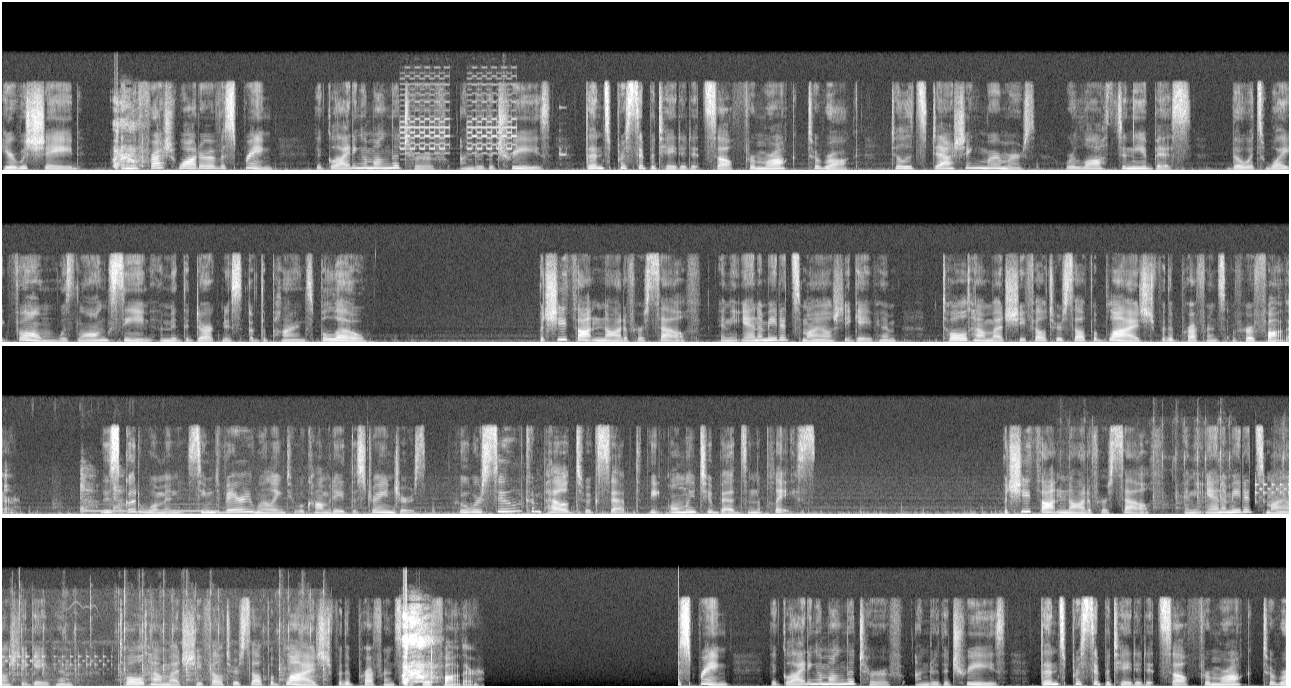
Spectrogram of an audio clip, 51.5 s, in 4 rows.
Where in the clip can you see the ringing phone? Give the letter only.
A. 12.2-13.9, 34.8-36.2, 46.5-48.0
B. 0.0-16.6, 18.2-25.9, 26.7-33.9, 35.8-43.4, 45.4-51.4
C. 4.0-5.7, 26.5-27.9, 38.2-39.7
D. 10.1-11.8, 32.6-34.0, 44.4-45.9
C.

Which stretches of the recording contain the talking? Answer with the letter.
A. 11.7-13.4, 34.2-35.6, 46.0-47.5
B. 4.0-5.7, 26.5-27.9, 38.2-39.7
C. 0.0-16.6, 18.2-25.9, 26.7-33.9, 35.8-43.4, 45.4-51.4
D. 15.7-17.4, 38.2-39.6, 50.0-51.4
C.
